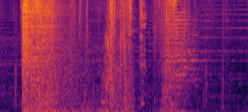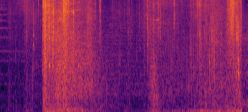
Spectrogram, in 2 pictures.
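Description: Magic blasts burst and crackle loudly.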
